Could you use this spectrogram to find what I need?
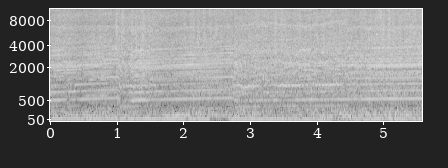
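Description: A racing car engine whines at high revs, climbing and dropping briefly as it shifts up gears.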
